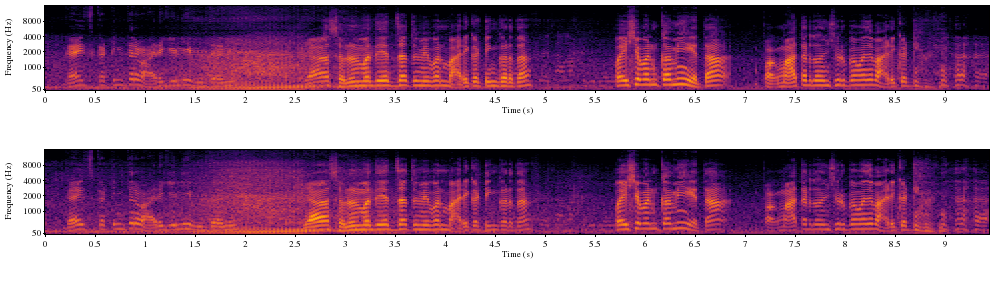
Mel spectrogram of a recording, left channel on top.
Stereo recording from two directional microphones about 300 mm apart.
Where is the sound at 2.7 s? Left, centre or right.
Centre.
